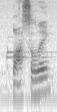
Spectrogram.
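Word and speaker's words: wassailing: and that said its it rhymes with fossil ink so Wassily fossil ink I don't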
